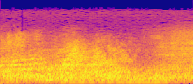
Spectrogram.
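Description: Fighter jets launching from American aircraft carriers fill the air with a steady, loud broadband jet roar that holds at near-constant intensity without pause.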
